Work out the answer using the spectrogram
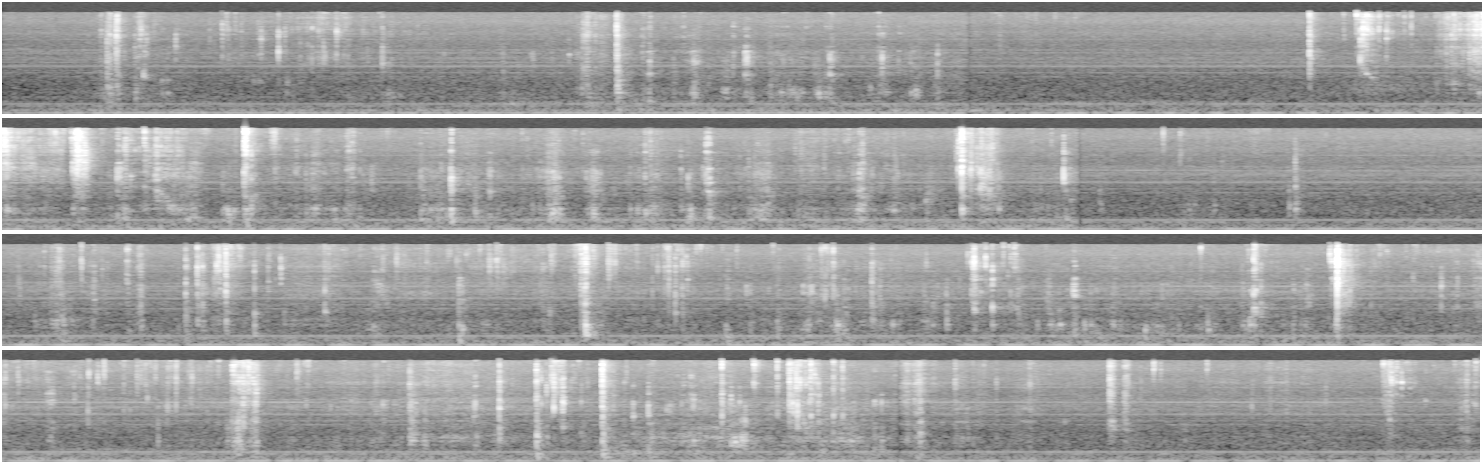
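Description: Close-up mouth sounds of eating breaded fried chicken tenders: chewing and crunching with scattered crisp crackles and clicks, busiest about seven to nine seconds in and again near the end, over a faint steady low hum.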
